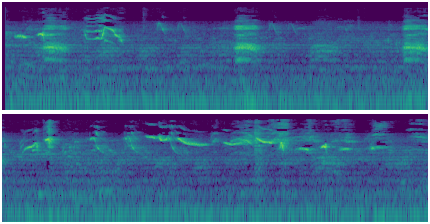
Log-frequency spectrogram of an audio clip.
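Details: Oriental magpie-robin singing loudly: varied whistled and warbled phrases, some sweeping notes, in bursts between short pauses, with low steady background hum.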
